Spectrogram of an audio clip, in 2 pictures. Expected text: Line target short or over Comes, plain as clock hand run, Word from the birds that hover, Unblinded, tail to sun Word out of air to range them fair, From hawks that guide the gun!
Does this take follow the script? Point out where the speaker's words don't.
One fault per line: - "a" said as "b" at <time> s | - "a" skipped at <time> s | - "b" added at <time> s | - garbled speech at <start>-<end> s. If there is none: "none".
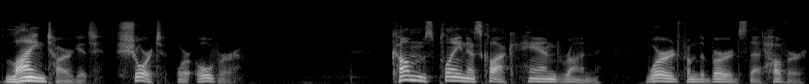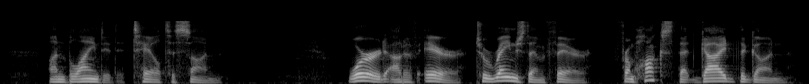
none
